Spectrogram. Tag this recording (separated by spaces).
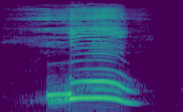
human voice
